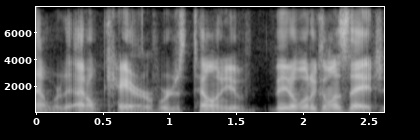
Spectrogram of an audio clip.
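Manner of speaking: normal talking voice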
